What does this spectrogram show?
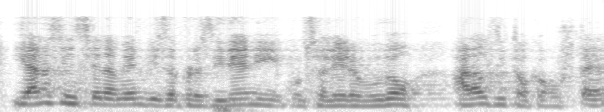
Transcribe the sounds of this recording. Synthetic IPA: iaɾəsinsɛɾəmẽnbisəpɾəziðent̪iəkunsəʎeɾəβuðoaɾəlˠzit̪ɔkəβust̪ɛ

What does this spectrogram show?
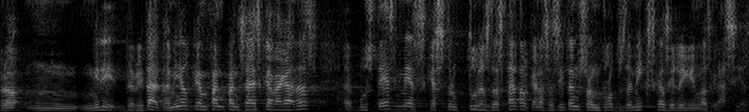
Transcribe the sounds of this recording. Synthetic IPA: pɾɔ | miɾid̪əβɾit̪at̪əmiəlˠkəɱfampənsaeskəβəɣaðəz | bust̪ɛzmeskəːst̪ɾuk̚t̪uɾəzðəst̪at̪əlˠkənəsəsit̪ənsoŋklubzd̪əmikskəlˠziriɣ̞inləzɣɾa̰siə̰s

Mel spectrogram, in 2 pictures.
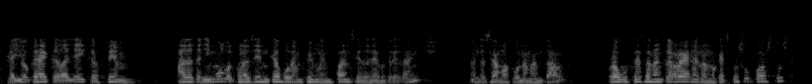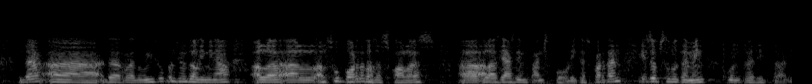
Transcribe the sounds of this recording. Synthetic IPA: kəjɔkɾɛkːələʎejkəfɛm | aðət̪ənimɔlˠpɾəzeŋkəβulɛmfeumləiɱfansijəðəðɛɾut̪ɾɛzaɲs | ənzəsɛmbləfunəmənt̪a̰lˠ | pɾɔβust̪ɛs̬ənəŋkərɛɾənəmbəkɛtt͡sspɾəsupɔst̪usd̪əd̪ərəðuisukuns̬onzəliminaələələlˠsupɔɾt̪ələzəskɔləz | əə̰ləzʎazd̪iɱfanspuβlikəspəɾt̪ant̪ezəpsulut̪əmenkunt̪ɾəðik̚t̪ɔ̰ɾi

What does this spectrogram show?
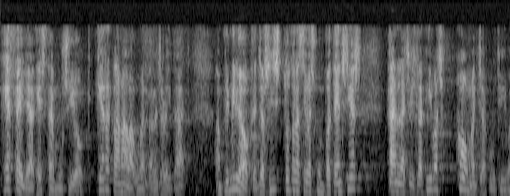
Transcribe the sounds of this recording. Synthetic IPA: kɛfɛʎəːkɛst̪əːmusiokɛrəkləmaəlˠɣuβɛɾnd̪ələʒəβəlit̪a̰t̪əmpɾimeʎɔkːəɡzərsist̪ot̪ələseβəskumpət̪ɛnsiəs | t̪anləʒizlət̪iβəskɔməɡzəkut̪iβə

